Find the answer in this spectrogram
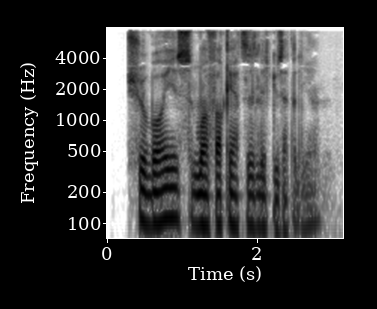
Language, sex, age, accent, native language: Uzbek, male, 18-24, Namangan, Uzbek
